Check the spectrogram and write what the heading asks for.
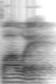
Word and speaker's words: Huawei: Huawei, yep.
